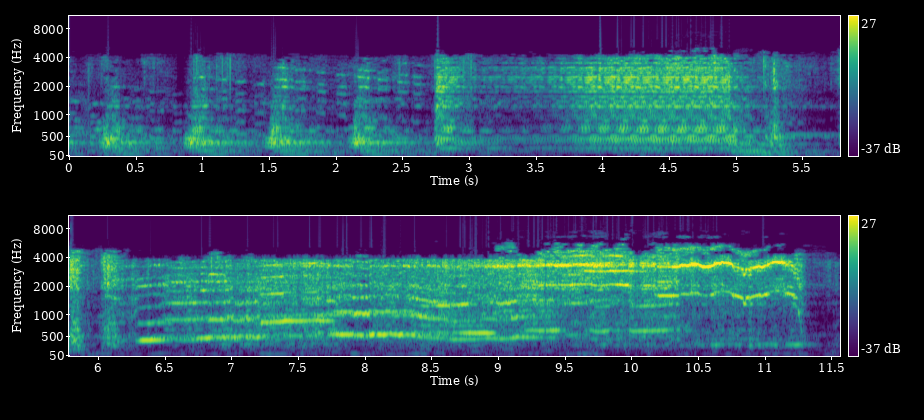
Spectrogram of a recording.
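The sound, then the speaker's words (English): The squeaking door of the Inner Sanctum Mysteries radio show opens in a long, wavering, high-pitched creak that rises and falls over several seconds, after a few short choppy bursts of sound. No one speaks. “This is your host inviting you through the gory portals of the squeaking door for another soiree with some super-duper supernatural personality.”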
